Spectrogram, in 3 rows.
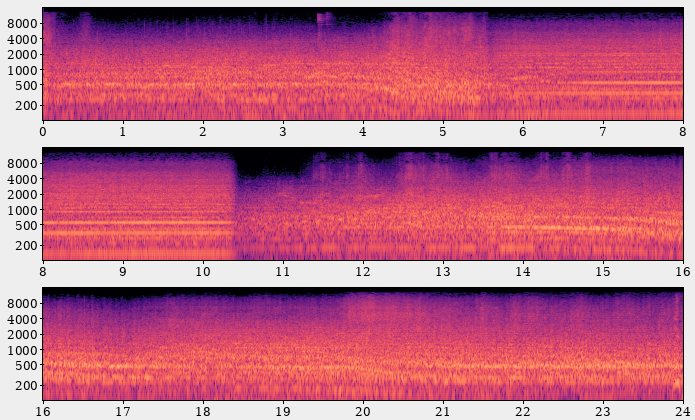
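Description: A pack of NASCAR Cup stock cars running at full speed, their V8 engines a steady many-toned drone over a loud crowd roar. The sound dips for a moment about ten seconds in, and in the second half engine pitches sweep down and back up as cars pass.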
